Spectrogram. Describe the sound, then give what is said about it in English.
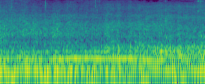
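Cars on Riceboro Road fill the air with a steady, loud rumble of tires and engines, a continuous wash of traffic noise with no one speaking, heard from a sidewalk while walking with a dog toward a bus stop. “And as you can hear, the cars on Riceboro Road, they're coming closer.”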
